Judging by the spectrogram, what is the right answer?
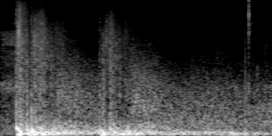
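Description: Heavy naval gunfire from a warship in World of Warships, a loud booming salvo followed by a second blast about a second later and a sharp report near the end, with low rumble trailing between shots.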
